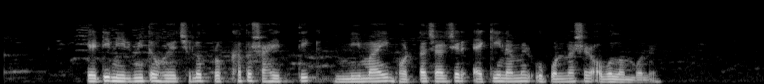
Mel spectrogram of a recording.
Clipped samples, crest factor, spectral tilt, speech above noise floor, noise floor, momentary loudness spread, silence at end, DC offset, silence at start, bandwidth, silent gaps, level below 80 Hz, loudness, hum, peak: under 0.1%; 18 dB; -8 dB/octave; 46 dB; -64 dBFS; 7 LU; 1.05 s; under 0.1%; 0.85 s; 7.4 kHz; none; -56 dBFS; -19 LUFS; none; -2 dBFS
